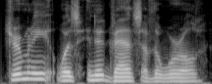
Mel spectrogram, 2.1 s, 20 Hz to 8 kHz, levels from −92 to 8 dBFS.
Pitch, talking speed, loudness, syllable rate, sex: 150 Hz, 200 wpm, -16 LUFS, 5.8 syllables/s, male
